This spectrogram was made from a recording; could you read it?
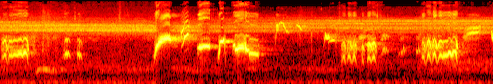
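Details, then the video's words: Red-whiskered bulbul song used to stir other bulbuls into competitive fighting song, Vietnam: bursts of short slurred, warbling whistled notes in quick groups, separated by pauses, over a steady high insect-like hum throughout. "Chào mào ché kích thích chào mào đấu giàn căng lửa"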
